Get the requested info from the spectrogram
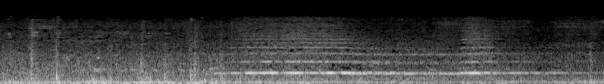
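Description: Steam locomotive whistle sounding one long steady note for about three seconds, starting about two seconds in, over the rumble and clatter of the small steam train's carriages running on the track.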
